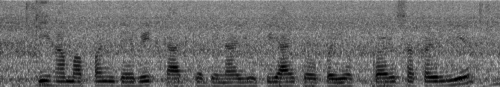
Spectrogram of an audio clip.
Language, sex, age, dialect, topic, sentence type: Maithili, male, 25-30, Southern/Standard, banking, question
